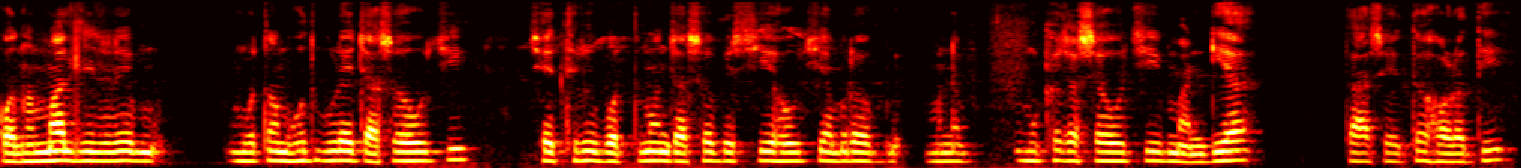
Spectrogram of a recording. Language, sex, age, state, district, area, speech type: Odia, male, 30-45, Odisha, Kandhamal, rural, spontaneous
